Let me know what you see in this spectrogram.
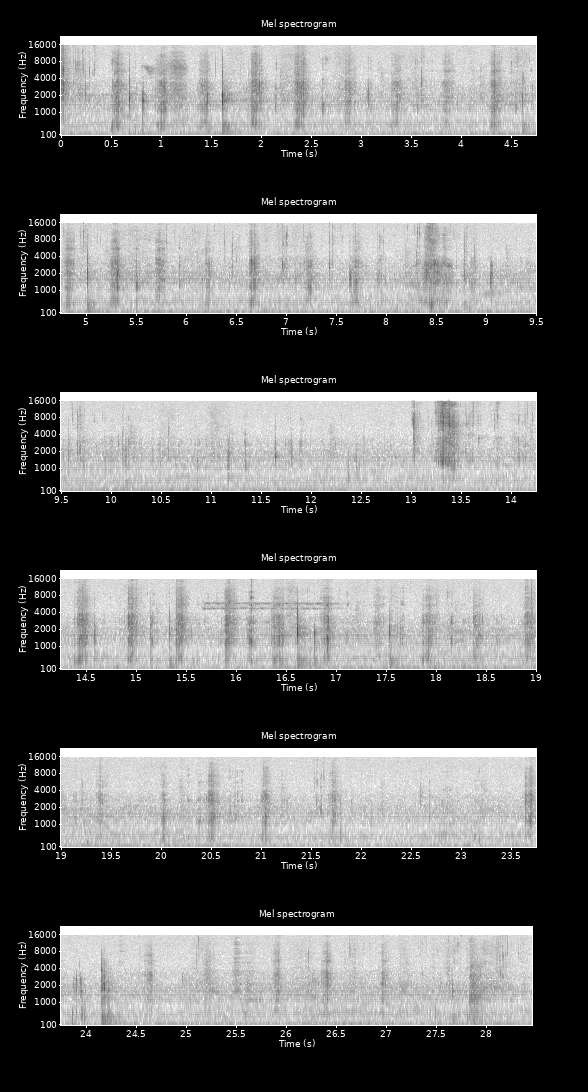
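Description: Close-miked eating of dal and rice by hand: wet chewing with many crisp crunches and sharp clicks, some from biting raw onion.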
